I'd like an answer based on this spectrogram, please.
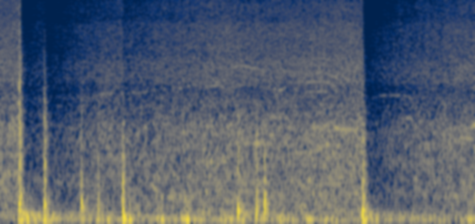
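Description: Fireworks display: shells bursting overhead in several sharp bangs at irregular intervals, a louder one about three and a half seconds in, over a steady low rumble.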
